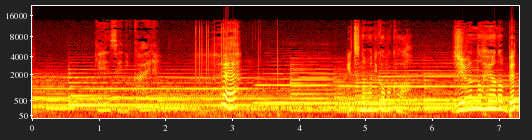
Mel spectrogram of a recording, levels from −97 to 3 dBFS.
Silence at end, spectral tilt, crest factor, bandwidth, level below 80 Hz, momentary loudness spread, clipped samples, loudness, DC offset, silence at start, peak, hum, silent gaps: 0 s; -4.5 dB/octave; 14 dB; 14.5 kHz; -46 dBFS; 9 LU; under 0.1%; -15 LUFS; under 0.1%; 0 s; 0 dBFS; none; none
